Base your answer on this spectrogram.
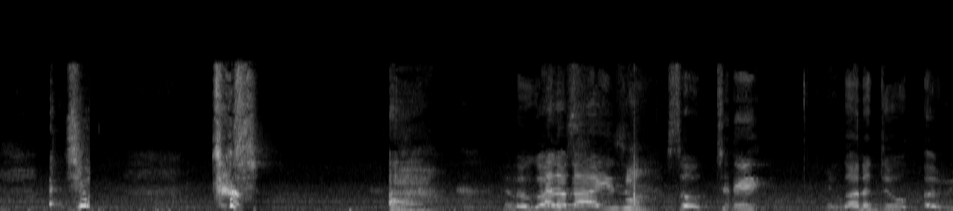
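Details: Several sneeze bursts of different styles, two sharp and loud, then vocal sneeze-like sounds, likely playful imitation demonstrating types of sneezers; sneezing.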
